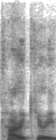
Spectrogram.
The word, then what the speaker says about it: Karakuri: So to actually address that, I believe it is pronounced Karakuri Ball.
